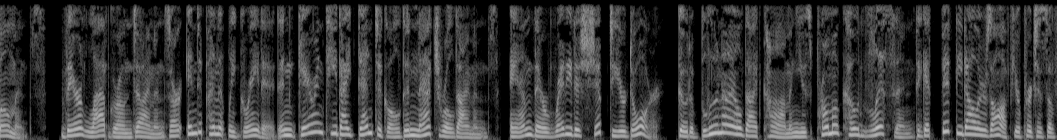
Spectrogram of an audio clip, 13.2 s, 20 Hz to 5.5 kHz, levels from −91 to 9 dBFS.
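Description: No technical faults can be heard anywhere in this recording.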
